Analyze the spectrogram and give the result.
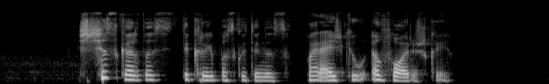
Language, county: Lithuanian, Vilnius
